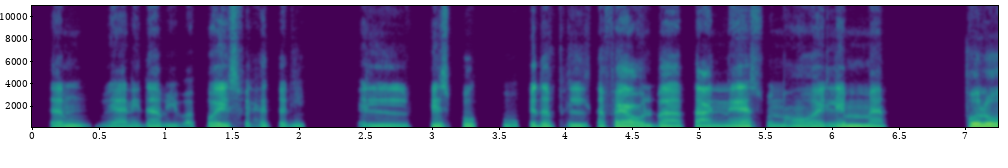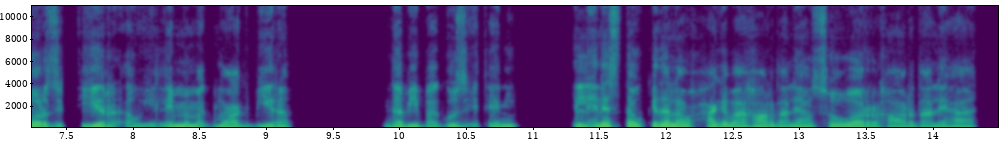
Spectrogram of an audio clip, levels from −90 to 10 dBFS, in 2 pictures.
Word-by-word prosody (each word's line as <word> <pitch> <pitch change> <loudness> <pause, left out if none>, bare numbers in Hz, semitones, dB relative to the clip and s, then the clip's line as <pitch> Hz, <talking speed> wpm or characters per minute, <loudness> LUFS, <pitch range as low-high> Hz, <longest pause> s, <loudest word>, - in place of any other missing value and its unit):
تمام؟ 130 +5 -2
يعني 95 -2 -6
ده 105 +3 -3
بيبقى 100 -2 -9
كويس 115 -1 +2
في - - -17
الحتّة 105 -1 -7
دي. 135 +10 -10 0.4
الFacebook 100 +10 -3 0.2
وكده 125 +7 -1
في 130 - -24
التفاعل 110 +4 +2
بقى 125 +3 +1
بتاع 100 -2 0
الناس، 115 +7 0
وإن 105 -2 -6
هو 115 +4 -2
يلم 125 +2 +1 0.7
Followers 140 -6 +8
كتير، 135 +6 0
أو 105 - -5
يلم 125 +6 +1
مجموعة 125 +3 0
كبيرة، 120 +1 -2 0.7
ده 135 +3 +2
بيبقى 130 -3 0
جزء 135 +3 -3
تاني. 130 +6 -3 0.4
الInsta 225 0 +3
وكده 170 +5 +3
لو 160 -5 +4
حاجة 170 +5 0
بقى 170 +1 +2
هاعرض 160 -1 0
عليها 140 +4 0
صور، 135 -1 +1
هاعرض 125 +1 -3
عليها، 125 +1 -2
125 Hz, 155 wpm, -23 LUFS, 110-140 Hz, 0.7 s, Followers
